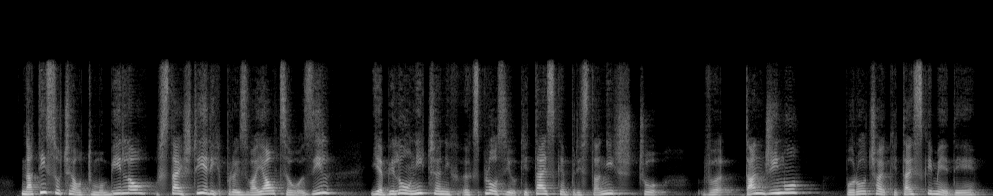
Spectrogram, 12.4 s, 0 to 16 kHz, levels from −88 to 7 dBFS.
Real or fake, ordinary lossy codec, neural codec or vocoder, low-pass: fake; none; codec, 24 kHz, 0.9 kbps, DualCodec; 10.8 kHz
